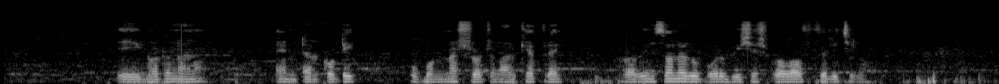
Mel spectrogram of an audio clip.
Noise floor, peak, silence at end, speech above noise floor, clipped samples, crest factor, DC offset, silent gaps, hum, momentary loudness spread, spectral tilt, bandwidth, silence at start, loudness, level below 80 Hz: -56 dBFS; -8 dBFS; 0.15 s; 29 dB; under 0.1%; 22 dB; under 0.1%; none; none; 20 LU; -5.5 dB/octave; 8.2 kHz; 0.1 s; -29 LUFS; -52 dBFS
